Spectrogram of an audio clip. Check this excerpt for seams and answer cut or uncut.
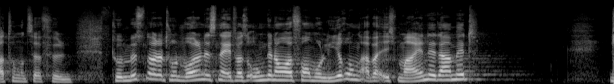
cut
